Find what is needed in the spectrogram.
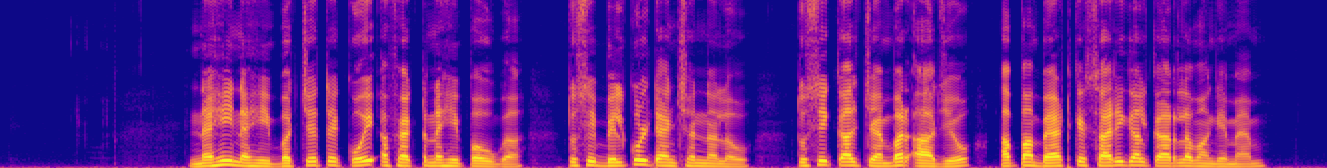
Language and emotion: Punjabi, neutral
